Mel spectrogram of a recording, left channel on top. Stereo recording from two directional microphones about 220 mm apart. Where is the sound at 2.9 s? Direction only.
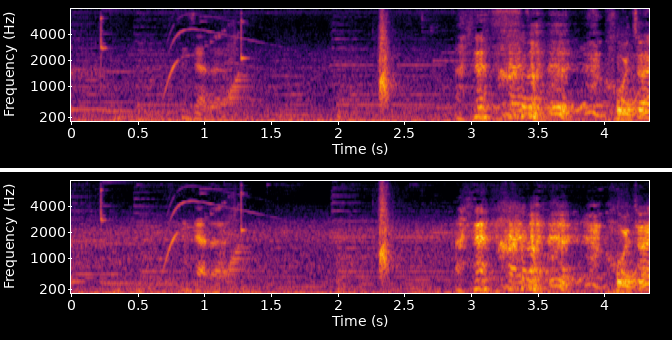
15° left (ahead or behind).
